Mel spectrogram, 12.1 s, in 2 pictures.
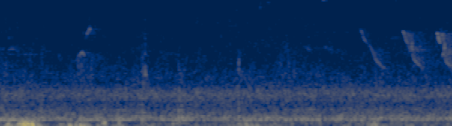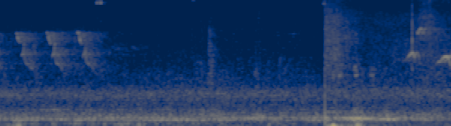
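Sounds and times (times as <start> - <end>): steady low rumble: 0.0 - 12.0
songbird whistling: 3.4 - 7.6, 11.4 - 12.0.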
